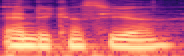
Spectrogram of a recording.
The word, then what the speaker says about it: Andy Kassier: Es ist Andy Kassier. Andy als englischer Vorname und Kassier kommt eigentlich von den Hugenotten und war mal Kassier,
